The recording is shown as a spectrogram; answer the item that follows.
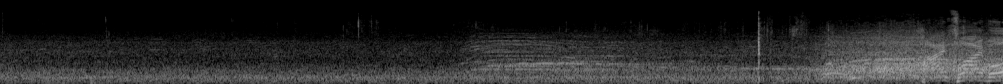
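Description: Ballpark crowd noise, then a single sharp crack of a bat meeting a pitch about three-quarters of the way in. The crowd's cheering swells right after as the ball carries deep for a home run.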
